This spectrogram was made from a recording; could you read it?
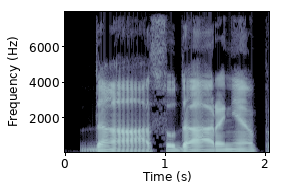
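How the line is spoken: Drawling. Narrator (Russian): протянул он

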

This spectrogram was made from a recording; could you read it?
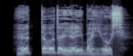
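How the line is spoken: Sighed. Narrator (Russian): вздохнул Спирт

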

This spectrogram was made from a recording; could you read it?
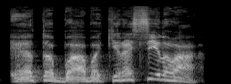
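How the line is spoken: Barking. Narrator (Russian): Гильза рявкнул

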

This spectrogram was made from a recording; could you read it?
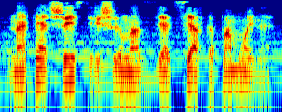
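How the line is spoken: Hiss masking confusion, thug. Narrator (Russian): прошипел один из амбалов, пытаясь скрыть замешательство

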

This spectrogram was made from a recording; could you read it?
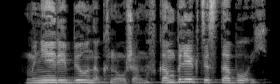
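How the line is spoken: Hoarse laugh. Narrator (Russian): Хрипло рассмеялся Прохор

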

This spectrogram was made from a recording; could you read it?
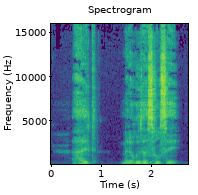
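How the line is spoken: Exclaimed. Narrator (French): s'écria-t-il

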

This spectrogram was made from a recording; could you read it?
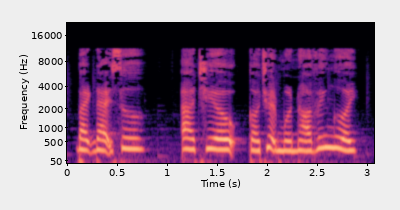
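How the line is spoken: Smiling. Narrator (Vietnamese): A Chiêu mỉm cười nói

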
